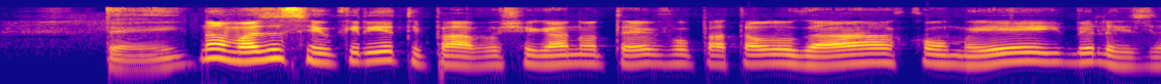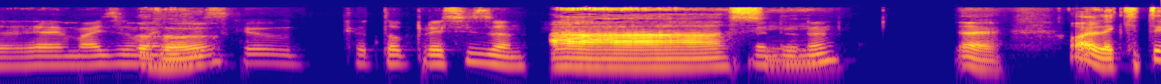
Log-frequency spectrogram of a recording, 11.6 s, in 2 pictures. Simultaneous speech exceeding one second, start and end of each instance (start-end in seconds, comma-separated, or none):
none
